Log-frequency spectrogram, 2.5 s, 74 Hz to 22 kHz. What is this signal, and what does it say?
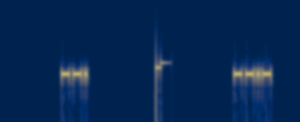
Morse code, heard as a keyed tone, about 50 wpm, 690 Hz. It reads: G Q
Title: Single Letter-Number Alt - Rapid-Fire 50wpm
